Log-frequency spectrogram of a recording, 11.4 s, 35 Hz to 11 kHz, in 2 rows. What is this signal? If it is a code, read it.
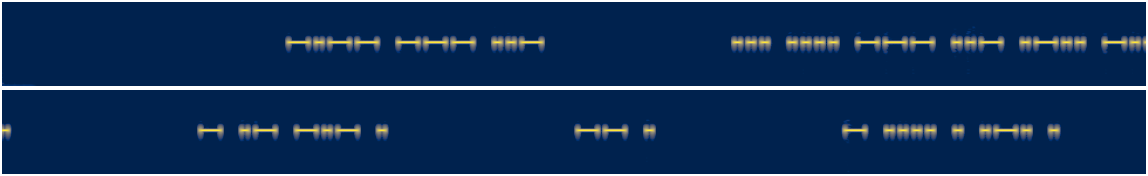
Morse code, heard as a keyed tone, about 36 wpm, 700 Hz. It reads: YOU SHOULD TAKE ME THERE
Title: 4x Word-Spacing - Sentences from Top 300 Words - 35wpm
